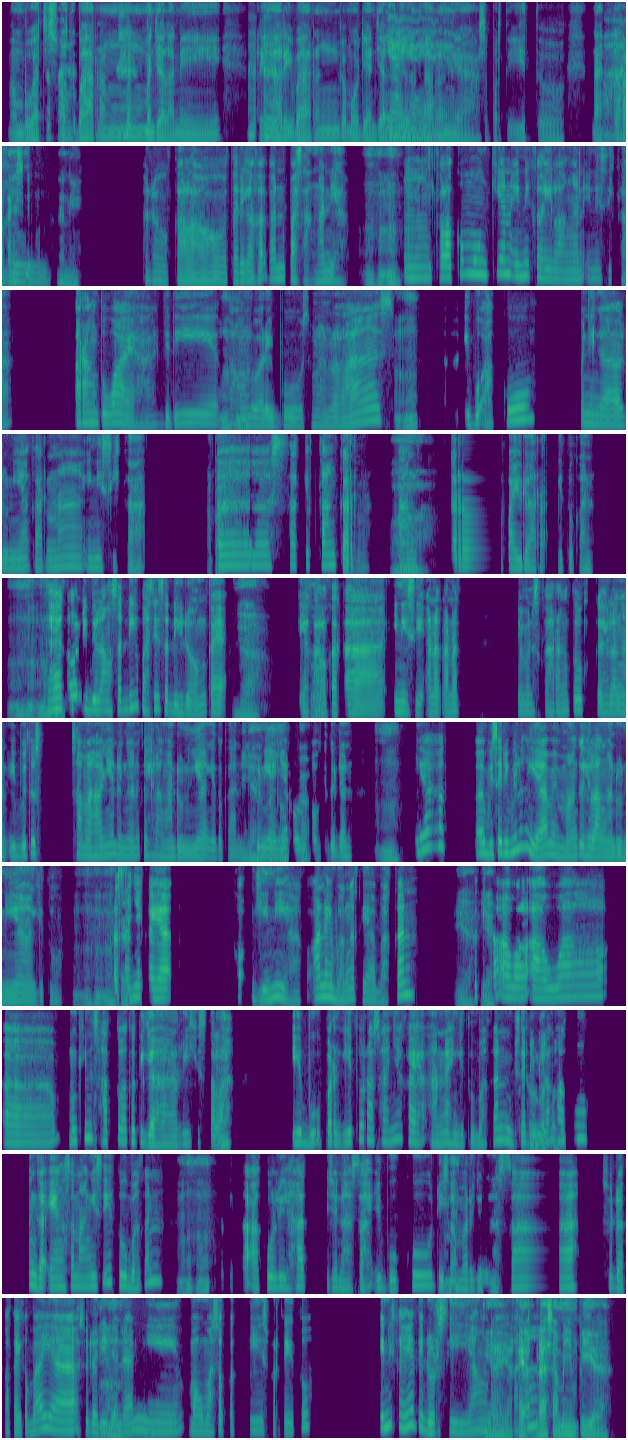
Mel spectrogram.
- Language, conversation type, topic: Indonesian, unstructured, Apa hal yang paling sulit kamu hadapi setelah kehilangan seseorang?
- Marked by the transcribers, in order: chuckle; tapping; distorted speech; other background noise; static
